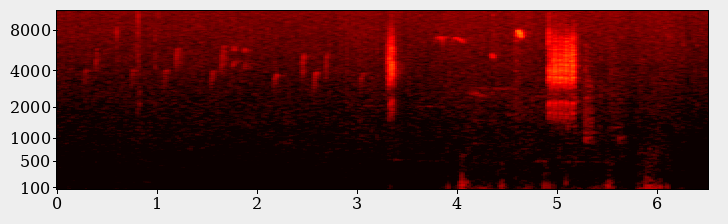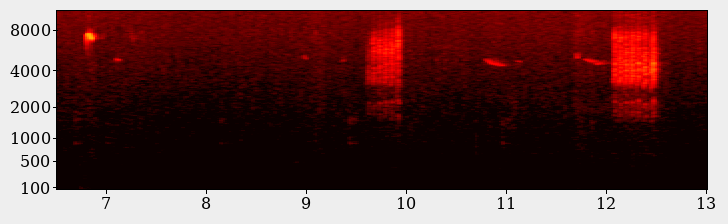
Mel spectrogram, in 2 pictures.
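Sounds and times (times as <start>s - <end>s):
short high bird chirps: 4.8s - 5.3s.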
